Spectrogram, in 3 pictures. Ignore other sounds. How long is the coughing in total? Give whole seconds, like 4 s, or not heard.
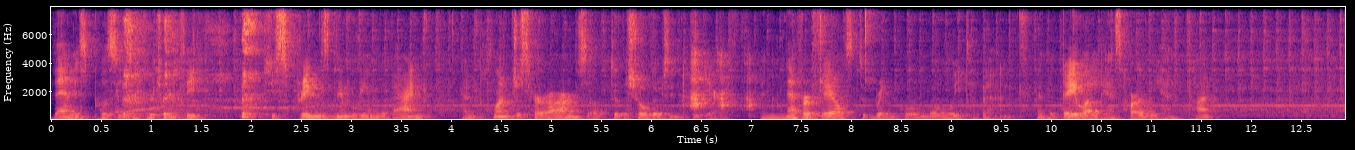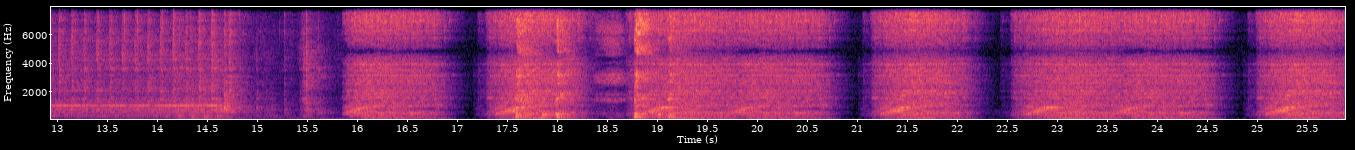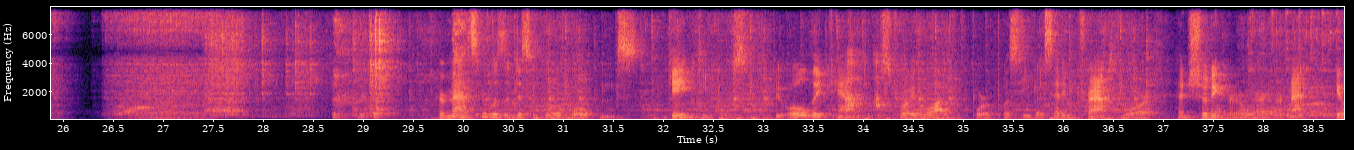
5 s.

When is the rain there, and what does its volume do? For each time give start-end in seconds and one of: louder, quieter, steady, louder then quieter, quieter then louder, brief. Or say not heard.
not heard.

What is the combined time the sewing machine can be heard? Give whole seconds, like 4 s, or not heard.
38 s.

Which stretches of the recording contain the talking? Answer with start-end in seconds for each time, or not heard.
0.0-11.6, 29.8-38.7.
